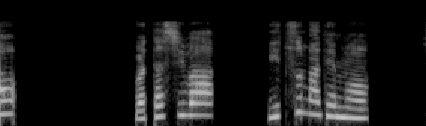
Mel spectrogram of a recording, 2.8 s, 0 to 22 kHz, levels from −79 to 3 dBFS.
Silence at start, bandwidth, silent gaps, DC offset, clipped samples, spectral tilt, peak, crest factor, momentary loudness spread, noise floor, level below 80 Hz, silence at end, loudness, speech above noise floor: 0 s; 11 kHz; 0.10-0.89 s, 1.41-1.78 s; under 0.1%; under 0.1%; -2.5 dB/octave; -8 dBFS; 18 dB; 8 LU; under -90 dBFS; -68 dBFS; 0.4 s; -25 LUFS; over 67 dB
